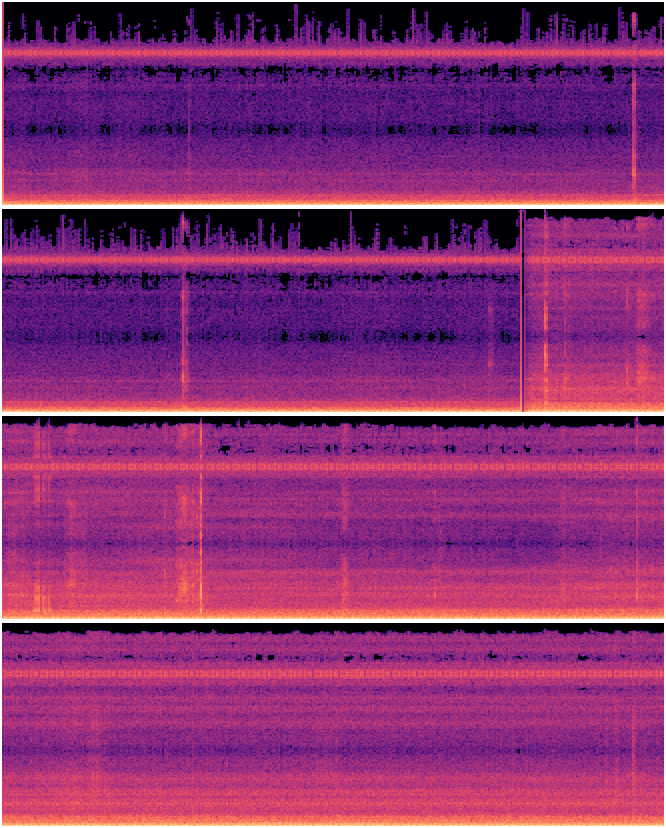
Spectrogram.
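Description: Subaru WRX turbocharged flat-four engine idling steadily, heard from inside the car's cabin. About twelve seconds in the sound breaks off for an instant and comes back fuller.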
